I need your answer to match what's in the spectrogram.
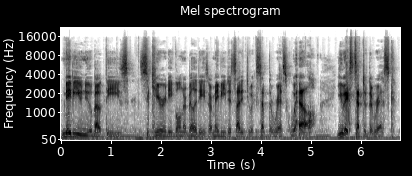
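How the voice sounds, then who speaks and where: Villain voice for a hacking stream: a gloating hacker whose clangy robotic voice changer pushes him very low and grating. Theatrical and taunting. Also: male voice, animated, moderate pace, pushed and bright, heavily acted. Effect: deep metallic voice changer. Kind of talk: livestream hacking session.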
